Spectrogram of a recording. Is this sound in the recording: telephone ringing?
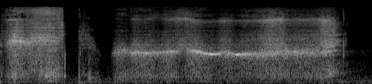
no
